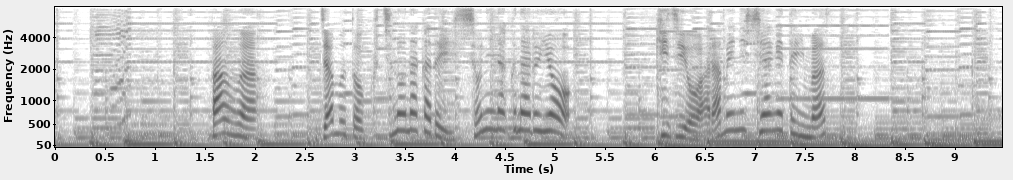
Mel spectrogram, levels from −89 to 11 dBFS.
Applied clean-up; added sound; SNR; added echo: none; none; none; none.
